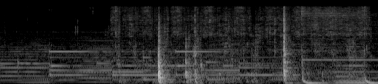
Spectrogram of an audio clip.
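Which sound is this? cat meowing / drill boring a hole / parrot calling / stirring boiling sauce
stirring boiling sauce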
